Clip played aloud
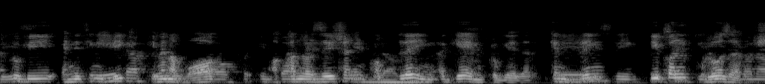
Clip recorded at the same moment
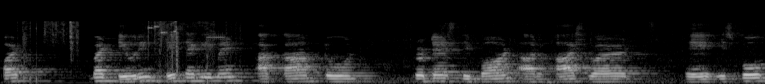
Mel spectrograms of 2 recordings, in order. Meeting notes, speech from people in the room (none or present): present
